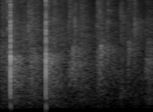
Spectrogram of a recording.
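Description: An audience applauds a volunteer who had put his whole weight on a small chair: two sharp claps stand out at the start, then a softer scattered patter of clapping continues briefly at moderate volume, with no one speaking.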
